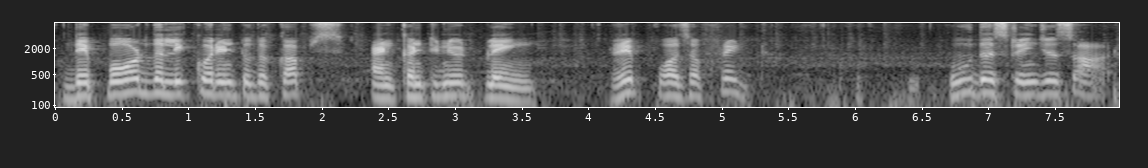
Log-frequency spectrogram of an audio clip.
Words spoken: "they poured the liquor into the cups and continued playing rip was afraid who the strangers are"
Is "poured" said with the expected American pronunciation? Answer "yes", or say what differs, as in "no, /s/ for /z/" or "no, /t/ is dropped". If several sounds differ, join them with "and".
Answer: yes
